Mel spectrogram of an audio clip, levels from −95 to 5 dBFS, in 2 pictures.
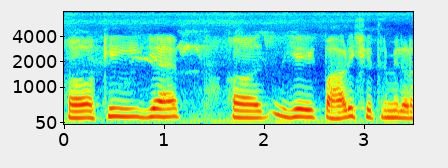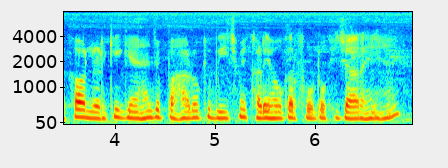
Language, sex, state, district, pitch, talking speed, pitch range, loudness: Hindi, male, Chandigarh, Chandigarh, 185 Hz, 215 wpm, 170-205 Hz, -15 LUFS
